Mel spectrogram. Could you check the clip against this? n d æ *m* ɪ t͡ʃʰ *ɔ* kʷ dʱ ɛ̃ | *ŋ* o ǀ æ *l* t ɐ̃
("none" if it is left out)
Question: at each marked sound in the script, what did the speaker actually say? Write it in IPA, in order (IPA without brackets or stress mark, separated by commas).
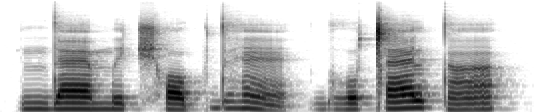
m, ɔ, ɡʱ, l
